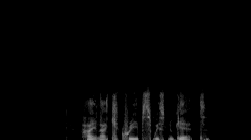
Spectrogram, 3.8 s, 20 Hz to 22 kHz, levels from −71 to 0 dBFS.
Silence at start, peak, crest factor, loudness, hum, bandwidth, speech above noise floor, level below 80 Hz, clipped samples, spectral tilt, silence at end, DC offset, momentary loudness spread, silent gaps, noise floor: 1.2 s; -14 dBFS; 26 dB; -36 LUFS; none; 9 kHz; over 54 dB; -74 dBFS; under 0.1%; -4.5 dB/octave; 0.65 s; under 0.1%; 13 LU; none; under -90 dBFS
